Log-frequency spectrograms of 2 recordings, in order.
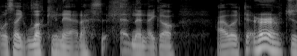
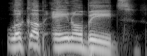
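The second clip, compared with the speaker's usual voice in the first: loud slow command; 6 semitones higher, 8 dB louder than usual. Retold or imitated. Prank command to someone's Siri.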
